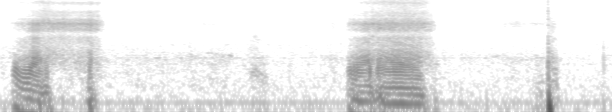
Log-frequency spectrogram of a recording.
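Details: A sleeping one-eyed rescue pug snoring: two loud rattling snores on breathing in, a few seconds apart, in a quiet room.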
